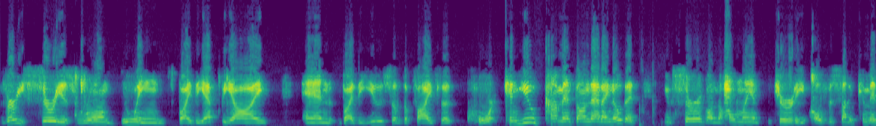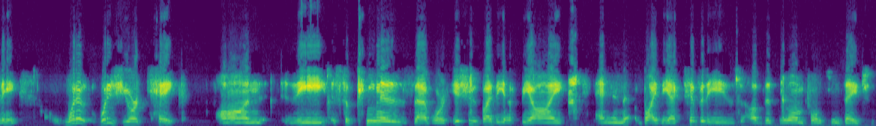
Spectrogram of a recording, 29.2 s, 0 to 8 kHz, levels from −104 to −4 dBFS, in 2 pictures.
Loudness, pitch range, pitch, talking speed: -18 LUFS, 135-170 Hz, 145 Hz, 110 wpm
